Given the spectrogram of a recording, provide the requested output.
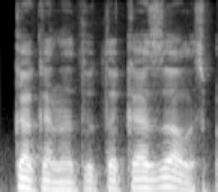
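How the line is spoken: Muttered. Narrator (Russian): пробормотала

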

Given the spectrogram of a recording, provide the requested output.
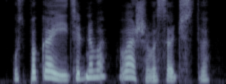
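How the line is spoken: Sickly sweet voice. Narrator (Russian): отвратительно приятным голосом предложил Тандаджи

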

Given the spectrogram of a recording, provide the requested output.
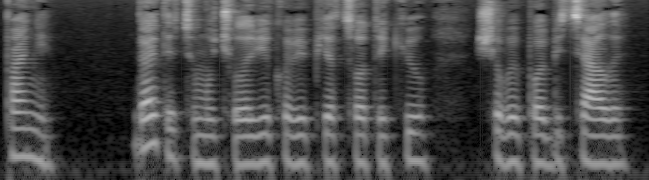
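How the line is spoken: Solemn, grand. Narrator (Ukrainian): зробивши урочистий, навіть величний рух, сказав

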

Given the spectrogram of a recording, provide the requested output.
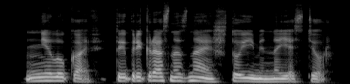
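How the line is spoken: Calm, matter-of-fact. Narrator (Russian): парировал спокойно, даже обыденно

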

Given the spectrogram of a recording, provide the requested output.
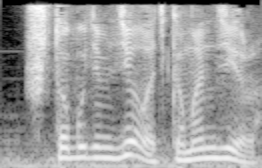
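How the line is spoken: Bellowed over noise. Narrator (Russian): гаркнул Стеценко, пытаясь перекрыть грохот

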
